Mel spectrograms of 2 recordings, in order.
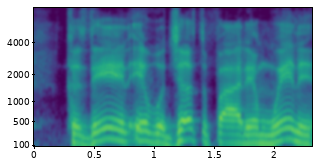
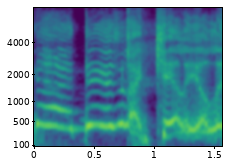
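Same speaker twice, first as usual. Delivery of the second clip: laughing tease. Real, not acted. Mocking friend, high pitch.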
